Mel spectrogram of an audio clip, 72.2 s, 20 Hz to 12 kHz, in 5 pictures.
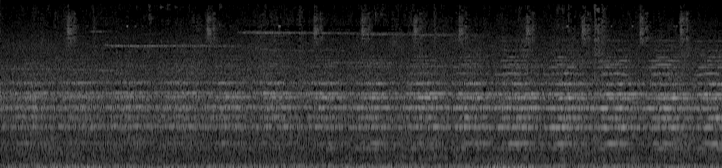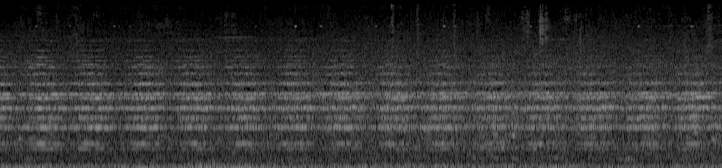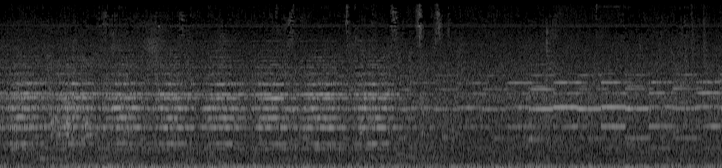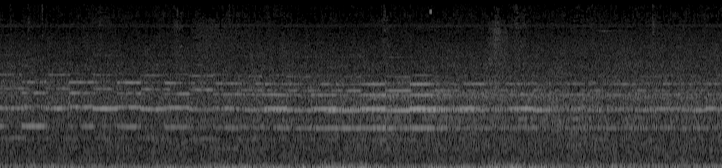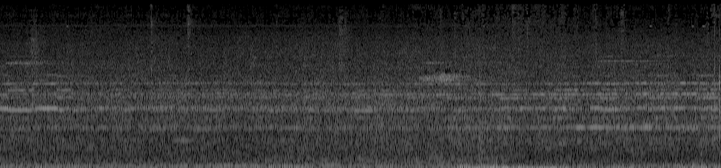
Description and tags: city ambiance from cathedral tower
This recording is done with the roalnd R-26 on a trip to barcelona chirstmas 2013
ambiance, ambience, ambient, atmosphere, barcelona, city, field-recording, soundscape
